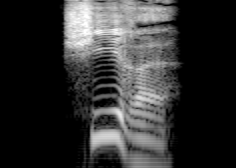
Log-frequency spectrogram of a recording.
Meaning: inflection of schier: 1. strong/mixed nominative/accusative feminine singular 2. strong nominative/accusative plural 3. weak nominative all-gender singular 4. weak accusative feminine/neuter singular
- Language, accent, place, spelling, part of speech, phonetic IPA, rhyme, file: German, Germany, Berlin, schiere, adjective, [ˈʃiːʁə], -iːʁə, De-schiere.ogg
